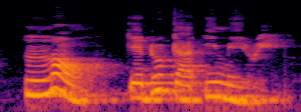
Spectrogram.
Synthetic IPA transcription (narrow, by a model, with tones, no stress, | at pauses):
n̩˨nɔː˦˨ke˨dʊ˦ka˨i˦me˨ɾe˨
